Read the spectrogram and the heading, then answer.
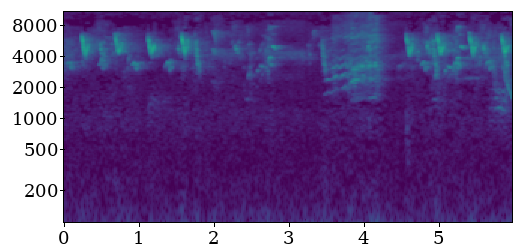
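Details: Azure-winged magpie utters a series of short, sharp high notes about every half second, broken by one loud harsh rasping burst, then the quick notes resume.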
